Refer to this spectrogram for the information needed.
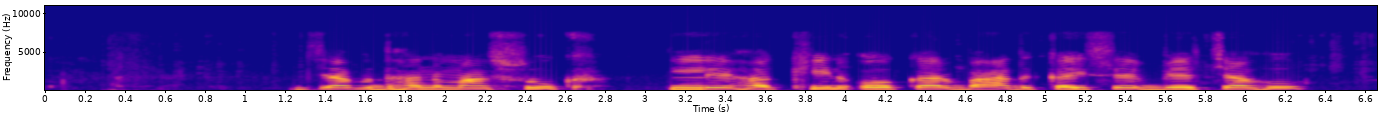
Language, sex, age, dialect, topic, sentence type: Magahi, female, 18-24, Central/Standard, agriculture, question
